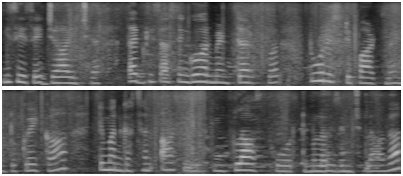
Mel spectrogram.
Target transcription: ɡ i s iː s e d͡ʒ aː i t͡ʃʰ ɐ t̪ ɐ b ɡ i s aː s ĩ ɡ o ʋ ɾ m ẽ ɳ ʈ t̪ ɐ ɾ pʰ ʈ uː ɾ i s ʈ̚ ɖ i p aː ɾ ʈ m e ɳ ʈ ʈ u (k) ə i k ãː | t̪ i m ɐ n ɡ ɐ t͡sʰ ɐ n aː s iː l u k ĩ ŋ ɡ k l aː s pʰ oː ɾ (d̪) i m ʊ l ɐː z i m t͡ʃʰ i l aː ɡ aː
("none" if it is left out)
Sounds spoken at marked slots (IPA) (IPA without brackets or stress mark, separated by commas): k, t̪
